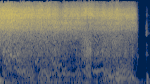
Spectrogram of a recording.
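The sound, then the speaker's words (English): A steady, loud hiss of steam rushing from a nozzle with someone's head under it, bright and high-pitched, holding constant for about two seconds before cutting off abruptly, followed by a tiny click. “Steam! Get out of my mouth, steam!”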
